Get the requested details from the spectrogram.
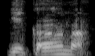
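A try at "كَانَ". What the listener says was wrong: কান এইভাবে না, মাত্রা একটু বেশি করতে হবে। মানে এখানে এখন অল্প করলে অল্প করাটা অভ্যাস হয়ে যাবে, শেষকালে পরে মা দিয়ে হবে না।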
